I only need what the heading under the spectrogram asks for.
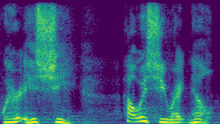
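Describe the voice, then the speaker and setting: A performer voicing a weary, earnest, quietly worried young man in a video game, with a subdued, concerned delivery. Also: mid-range voice, moderate pace, creaky, soft background music. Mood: weak, worried.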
